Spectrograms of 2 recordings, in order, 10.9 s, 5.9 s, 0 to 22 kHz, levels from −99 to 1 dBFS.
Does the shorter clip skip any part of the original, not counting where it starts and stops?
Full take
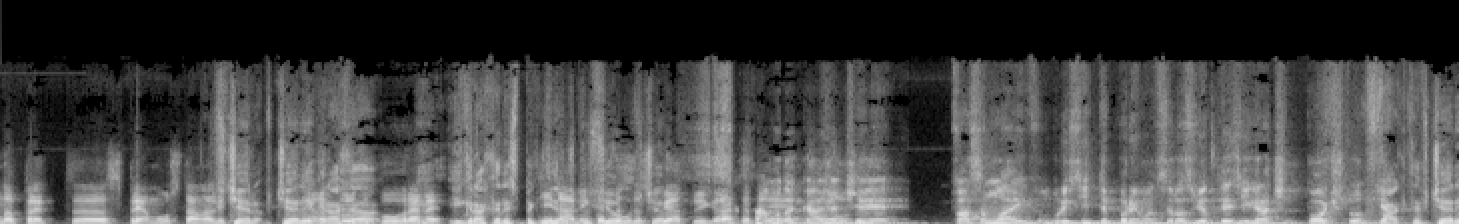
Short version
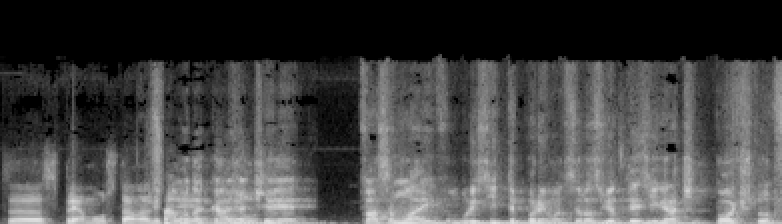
yes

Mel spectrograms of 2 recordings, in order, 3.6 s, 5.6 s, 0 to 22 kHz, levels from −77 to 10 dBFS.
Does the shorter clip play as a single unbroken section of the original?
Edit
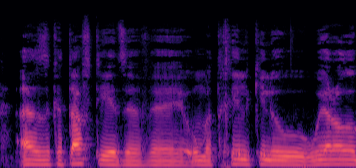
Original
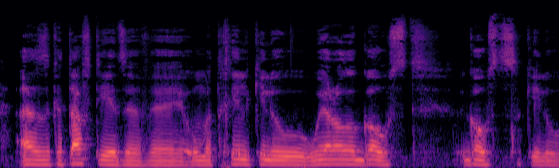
yes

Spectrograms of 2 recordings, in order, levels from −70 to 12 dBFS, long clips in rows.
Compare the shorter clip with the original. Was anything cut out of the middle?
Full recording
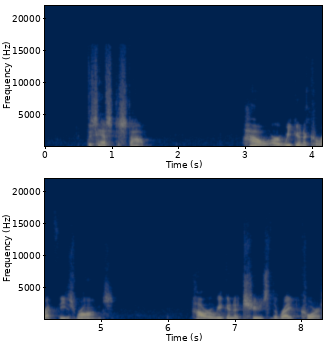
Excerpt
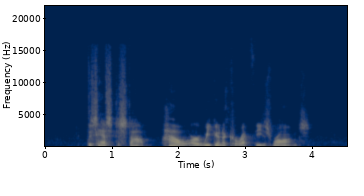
yes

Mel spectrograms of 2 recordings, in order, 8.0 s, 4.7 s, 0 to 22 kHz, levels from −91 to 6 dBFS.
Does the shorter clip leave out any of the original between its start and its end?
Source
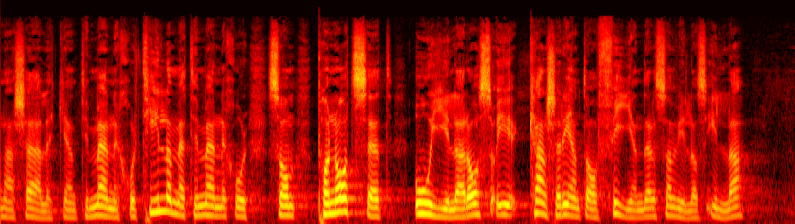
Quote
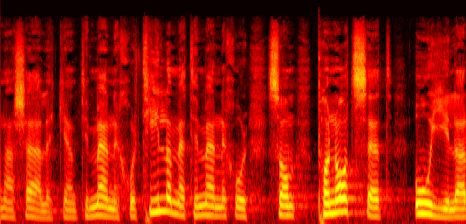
no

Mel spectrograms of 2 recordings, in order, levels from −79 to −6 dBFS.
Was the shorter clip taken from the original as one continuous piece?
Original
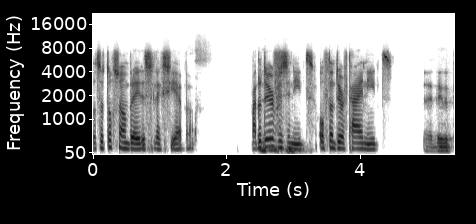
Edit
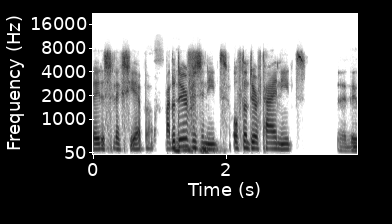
no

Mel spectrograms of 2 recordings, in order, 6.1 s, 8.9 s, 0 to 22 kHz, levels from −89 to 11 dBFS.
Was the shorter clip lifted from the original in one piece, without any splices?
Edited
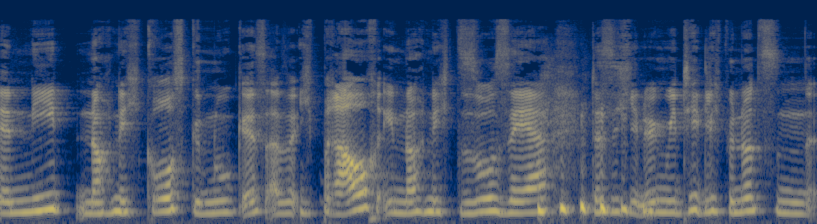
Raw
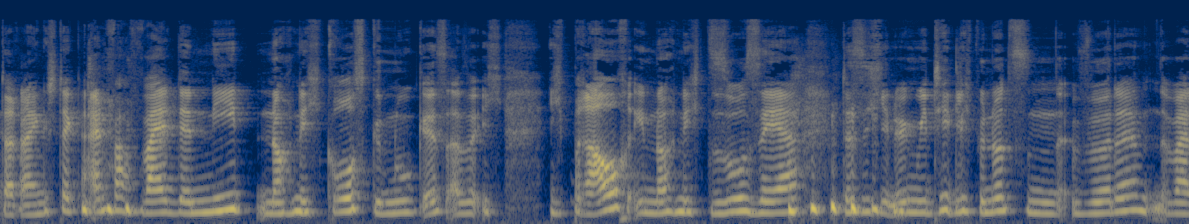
no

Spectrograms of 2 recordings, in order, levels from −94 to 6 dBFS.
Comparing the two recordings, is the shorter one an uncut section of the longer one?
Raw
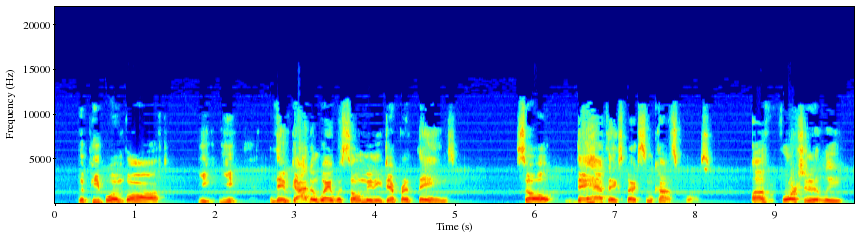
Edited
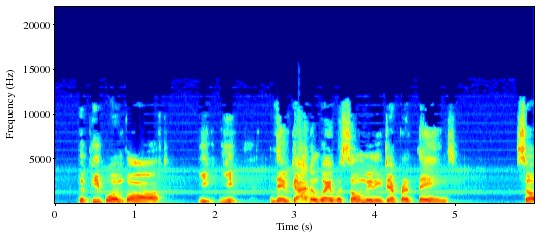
yes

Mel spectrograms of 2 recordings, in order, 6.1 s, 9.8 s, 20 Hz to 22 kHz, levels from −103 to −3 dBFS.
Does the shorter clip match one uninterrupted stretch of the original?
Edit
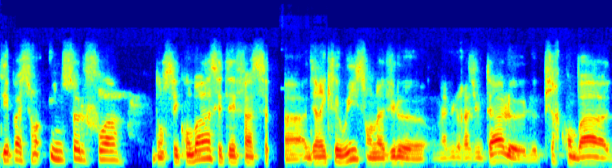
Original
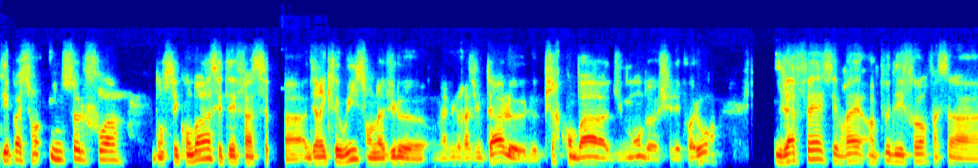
yes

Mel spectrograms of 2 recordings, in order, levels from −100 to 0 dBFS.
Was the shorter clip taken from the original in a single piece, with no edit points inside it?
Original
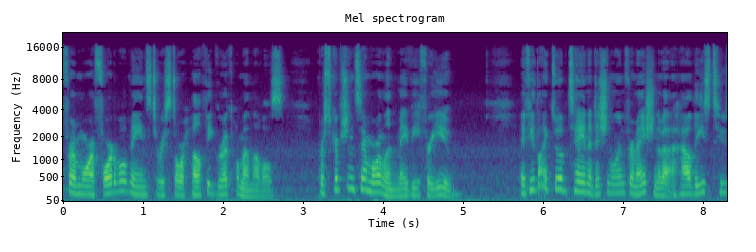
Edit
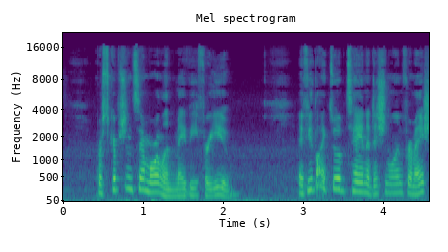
yes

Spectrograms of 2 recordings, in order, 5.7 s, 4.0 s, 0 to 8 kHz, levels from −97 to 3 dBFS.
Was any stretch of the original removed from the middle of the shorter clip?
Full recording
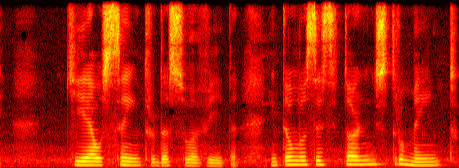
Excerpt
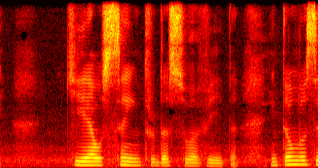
no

